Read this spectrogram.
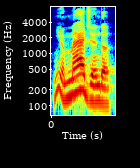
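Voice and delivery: ordinary delivery

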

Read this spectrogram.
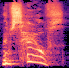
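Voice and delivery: soft answer. Real, not acted. Rhetorical answer, dropped soft.

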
